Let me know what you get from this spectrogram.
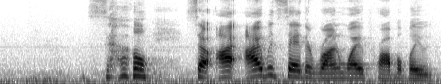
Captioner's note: chuckles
